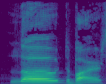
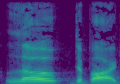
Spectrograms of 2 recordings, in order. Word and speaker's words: Lo Debar: Lo Debar. So would you say that? That's a Hebrew word, Hebrew pronunciation. Would you say with me? Lo Debar.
